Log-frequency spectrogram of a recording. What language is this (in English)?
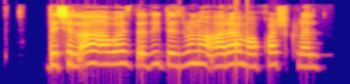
Pashto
